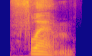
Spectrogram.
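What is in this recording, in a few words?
"phlegm", medical English, British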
